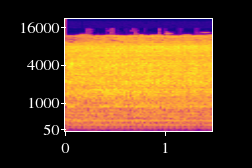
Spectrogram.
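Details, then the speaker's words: New portable camping generator on first run, outdoors in rain, with about 50% load plugged in: steady even drone under rain hiss, no hunting or knocks, producing power; normal running. "we should be able to tell by the about the change in the sound if it actually is producing power yes it is that should about been about a 50% lad"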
